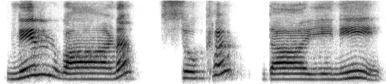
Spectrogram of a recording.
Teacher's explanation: సుఖ అన్నది మహా ప్రాణం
